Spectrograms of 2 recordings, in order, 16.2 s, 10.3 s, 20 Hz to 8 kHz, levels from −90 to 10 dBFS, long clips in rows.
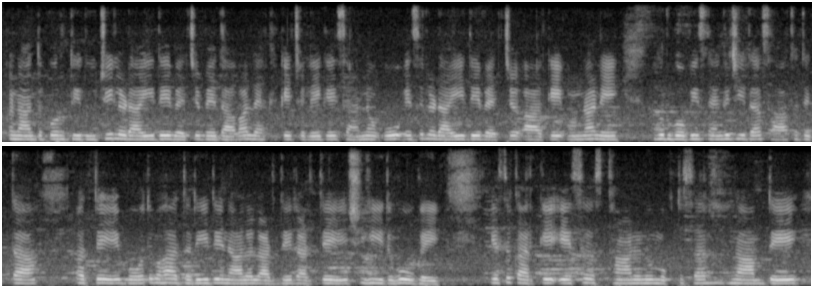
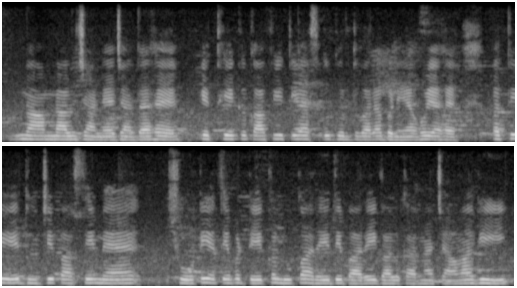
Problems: continuous background conversations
